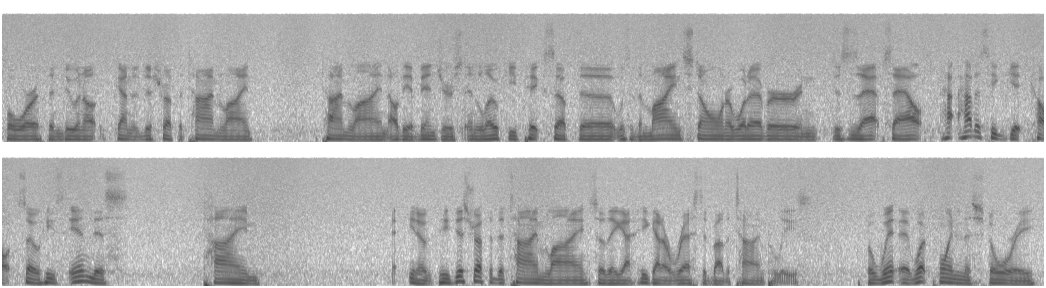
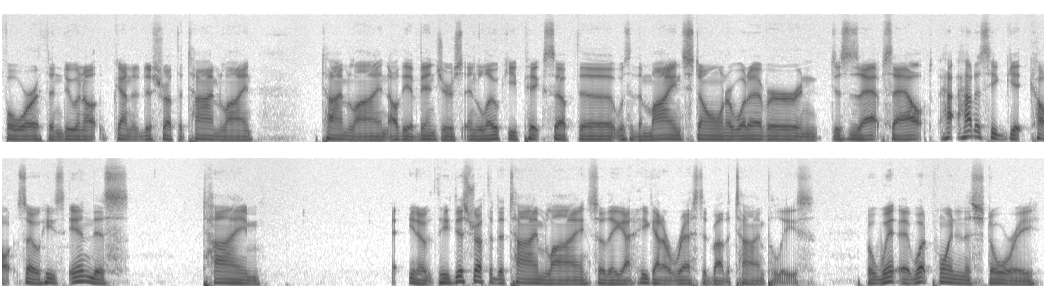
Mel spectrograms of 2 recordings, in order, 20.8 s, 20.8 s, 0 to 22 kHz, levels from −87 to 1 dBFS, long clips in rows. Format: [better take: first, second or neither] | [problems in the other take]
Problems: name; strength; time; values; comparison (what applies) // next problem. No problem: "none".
second | hiss; loud; throughout; 4 dB below the speech; faint in the second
